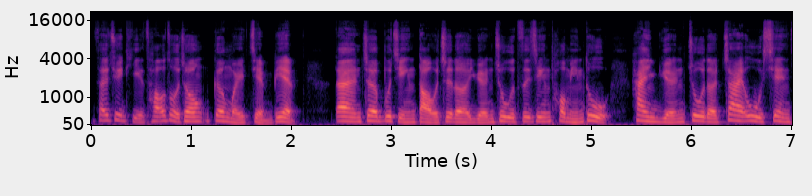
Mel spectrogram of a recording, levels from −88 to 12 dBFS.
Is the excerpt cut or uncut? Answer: uncut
